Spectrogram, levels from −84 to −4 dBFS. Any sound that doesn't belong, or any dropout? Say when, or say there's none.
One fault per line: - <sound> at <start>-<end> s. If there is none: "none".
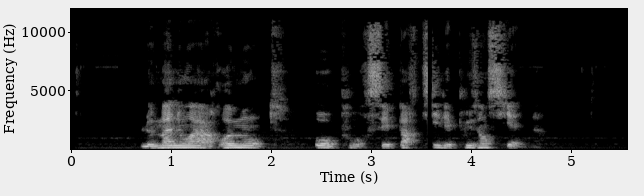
- dropout at 3.6-3.6 s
